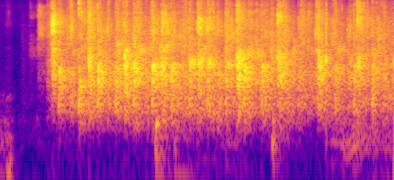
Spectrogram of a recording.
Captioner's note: audience applauding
